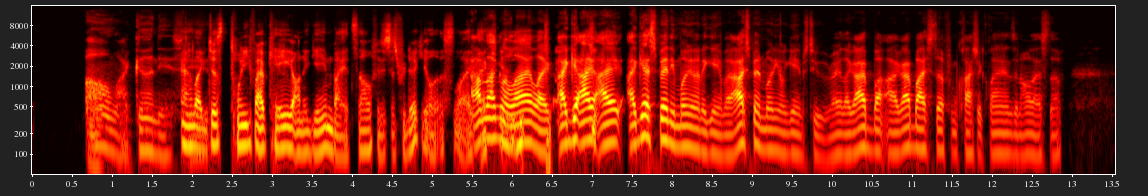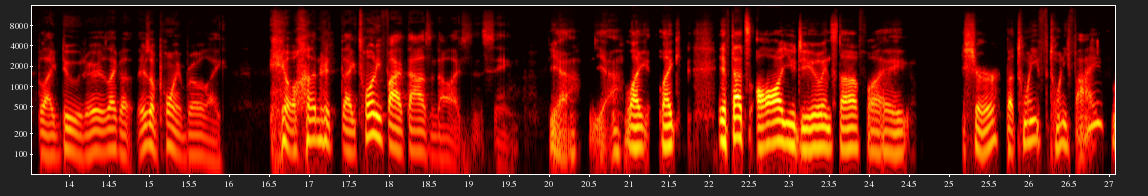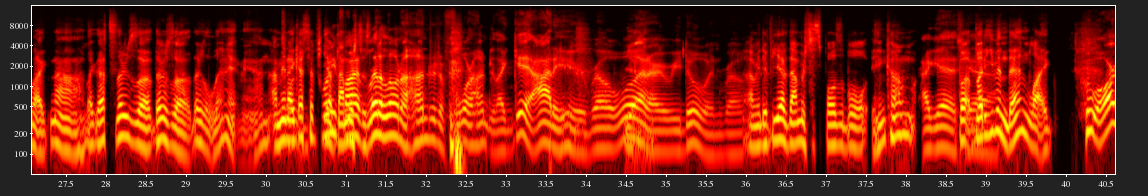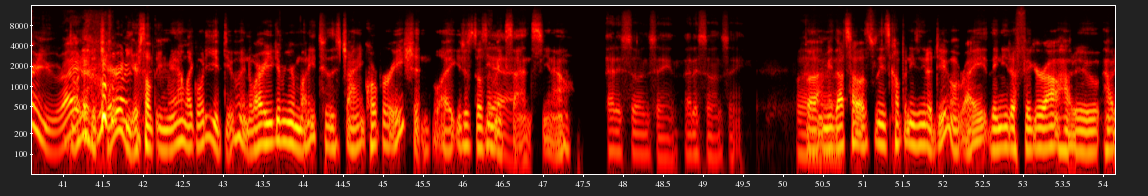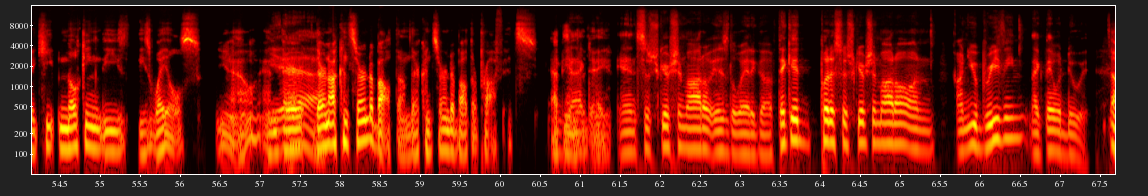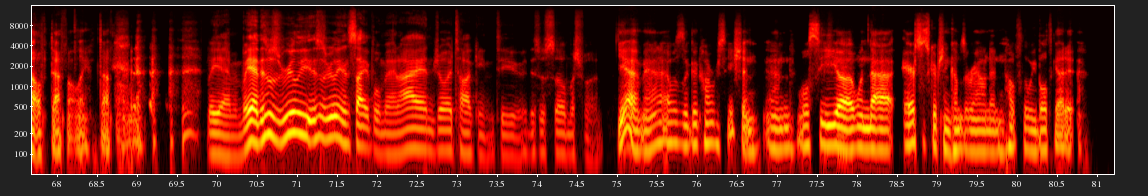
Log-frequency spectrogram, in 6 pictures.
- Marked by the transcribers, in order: chuckle; tapping; laughing while speaking: "you know"; chuckle; other background noise; laughing while speaking: "Who are"; laugh
- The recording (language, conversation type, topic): English, unstructured, Do you think technology companies focus too much on profit instead of users?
